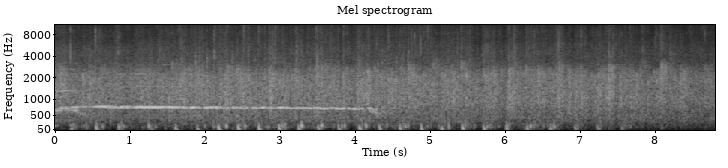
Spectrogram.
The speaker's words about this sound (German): Und deswegen lasst uns mal diesen Moment nehmen und allen Menschen, die herzliches Erbarmen mit anderen haben, von Krankenschwester bis zur Rettungssanitäter, einen dicken Applaus zu geben.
